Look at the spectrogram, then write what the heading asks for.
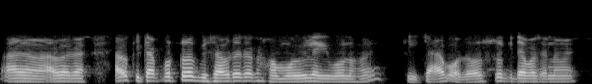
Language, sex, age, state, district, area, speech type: Assamese, male, 60+, Assam, Charaideo, urban, conversation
